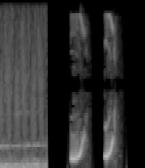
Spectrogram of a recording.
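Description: Loud outro music cuts off suddenly under a second in. Two short cartoon sound effects follow about half a second apart, each sliding upward in pitch.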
